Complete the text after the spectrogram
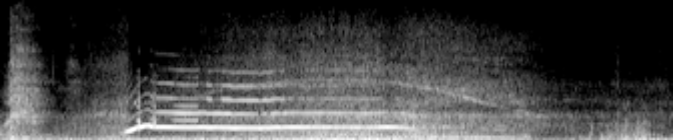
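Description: A young woman screams loudly, with a high sustained voice.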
